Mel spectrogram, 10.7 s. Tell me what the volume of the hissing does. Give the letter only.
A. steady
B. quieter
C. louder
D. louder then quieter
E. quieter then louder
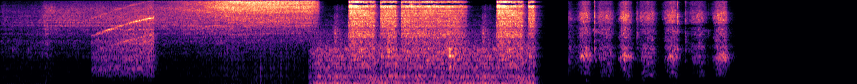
C.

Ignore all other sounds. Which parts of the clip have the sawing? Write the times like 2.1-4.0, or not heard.
1.1-1.9, 7.1-9.1.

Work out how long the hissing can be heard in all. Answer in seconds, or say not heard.
7 s.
